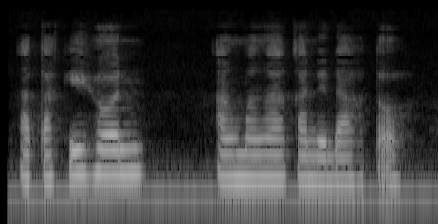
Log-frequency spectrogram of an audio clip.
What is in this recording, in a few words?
Cebuano; attack the candidates; atakehon ang mga kandidato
